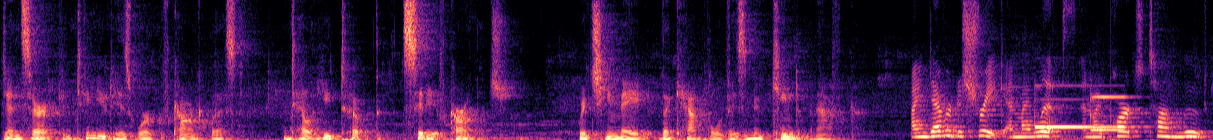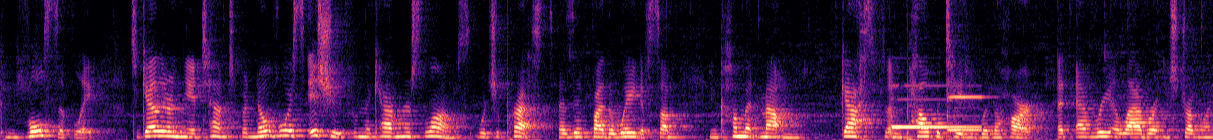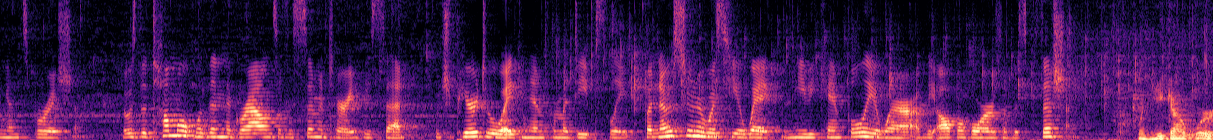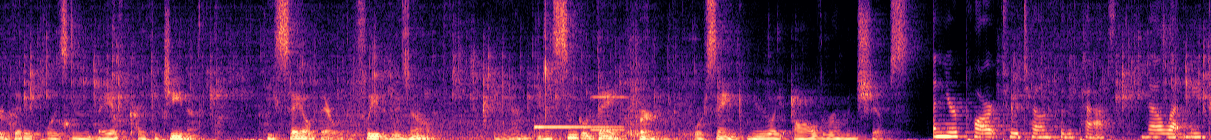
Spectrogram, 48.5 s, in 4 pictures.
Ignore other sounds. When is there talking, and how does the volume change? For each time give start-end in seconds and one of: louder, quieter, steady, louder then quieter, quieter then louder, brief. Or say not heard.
0.0-48.4 steady.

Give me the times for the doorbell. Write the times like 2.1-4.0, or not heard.
10.3-11.2, 21.0-21.9, 41.7-42.6.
